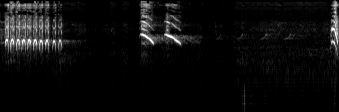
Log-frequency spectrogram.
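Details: Chinese blackbird: a fast chattering trill, a pause, two clear downslurred whistles, then quiet and a brief high note at the end.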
